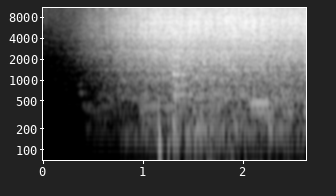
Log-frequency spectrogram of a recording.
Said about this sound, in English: At an old house in Lima, a volunteer cooks tomatoes and chopped onions in a giant pot as he makes a meal for dozens of people.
